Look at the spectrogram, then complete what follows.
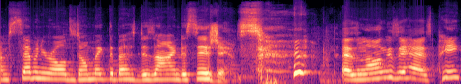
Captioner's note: laughing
